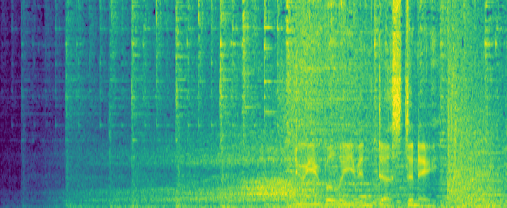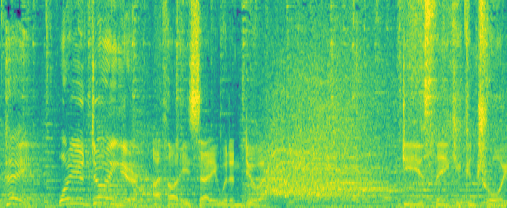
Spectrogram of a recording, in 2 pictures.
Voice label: french male movie trailer en

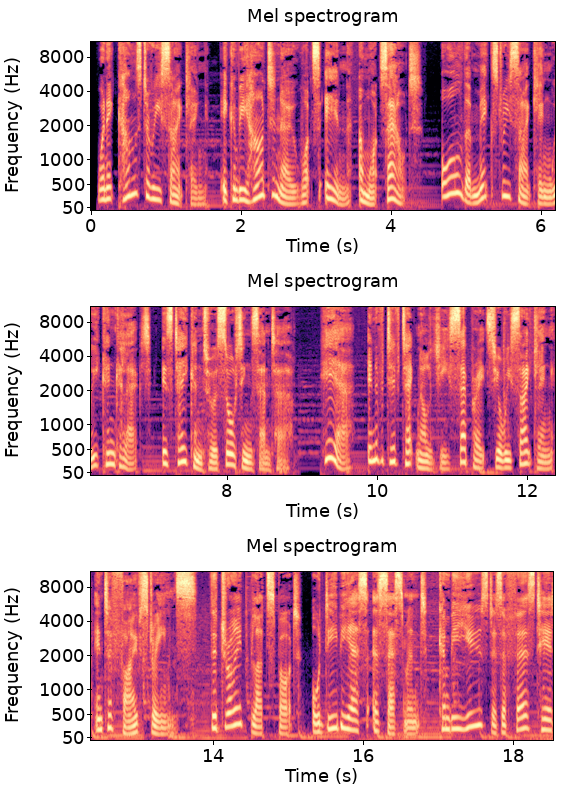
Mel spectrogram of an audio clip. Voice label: corporate, voiceover

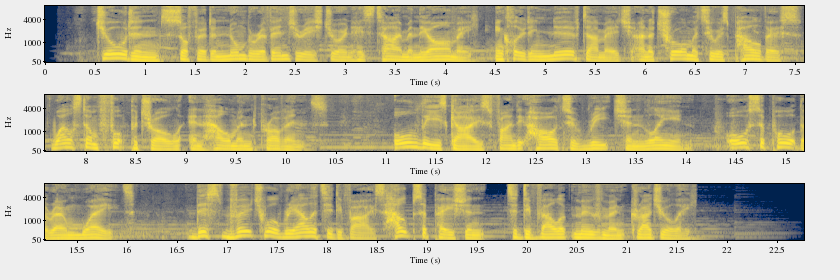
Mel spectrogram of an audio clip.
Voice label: documentary

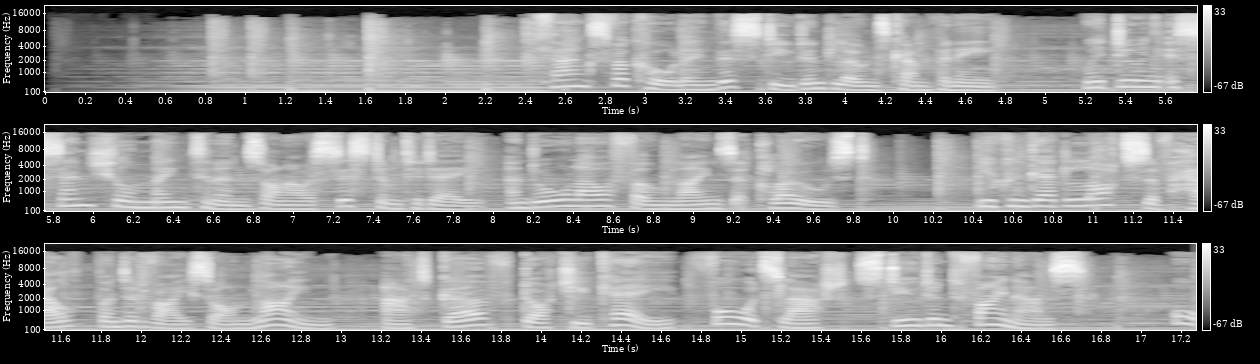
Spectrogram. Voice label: telephony

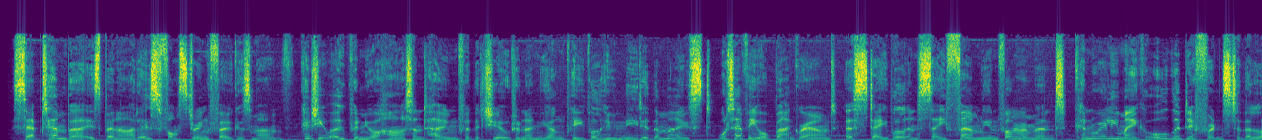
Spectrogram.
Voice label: commercials, Engaging Versatile Female Voice

